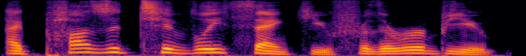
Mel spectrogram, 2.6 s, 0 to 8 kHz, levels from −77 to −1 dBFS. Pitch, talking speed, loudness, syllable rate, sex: 145 Hz, 160 wpm, -18 LUFS, 5.4 syllables/s, male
